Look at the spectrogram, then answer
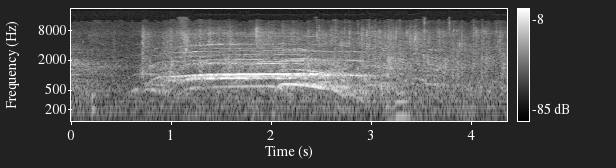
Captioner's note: applause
